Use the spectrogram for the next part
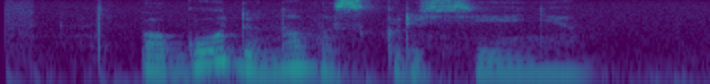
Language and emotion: Russian, sad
